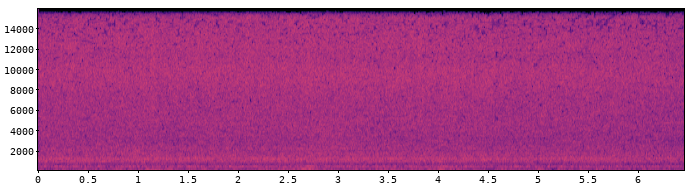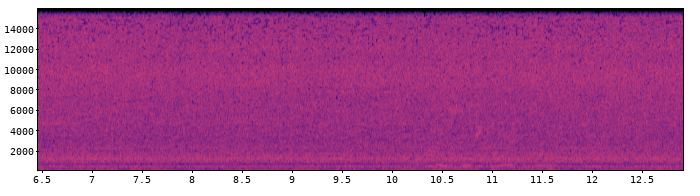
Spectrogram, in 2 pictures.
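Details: Steady layered drone from a honey bee swarm during collection, over constant hiss with a few soft thumps.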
